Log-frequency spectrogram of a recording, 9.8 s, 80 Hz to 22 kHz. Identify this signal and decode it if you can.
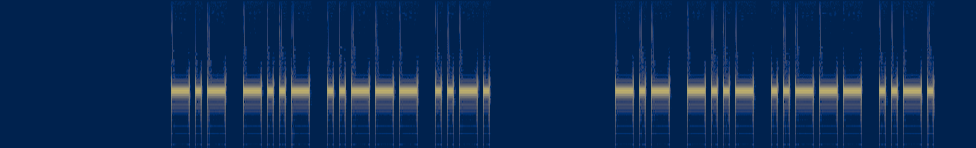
Morse code, heard as a keyed tone, about 20 wpm, 700 Hz. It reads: KX2F KX2F
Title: USA Call Signs - 4 Characters - Repeated 2x - 20wpm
